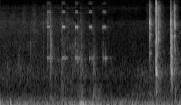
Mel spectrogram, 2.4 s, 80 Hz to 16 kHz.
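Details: 1987 Toyota Corolla FX16 GTS with crank-no-start, fuel pump relay being bench-tested: a few faint sharp ticks in a quiet room as the relay clicks in on command, so the relay works fine.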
